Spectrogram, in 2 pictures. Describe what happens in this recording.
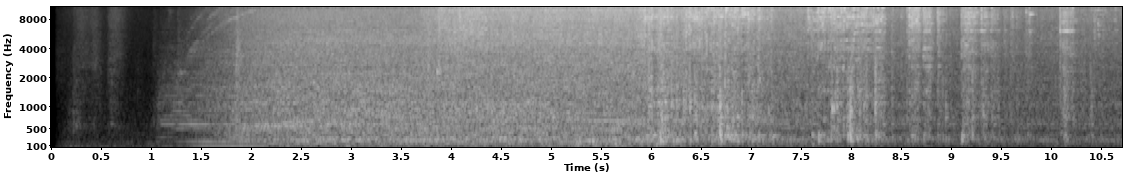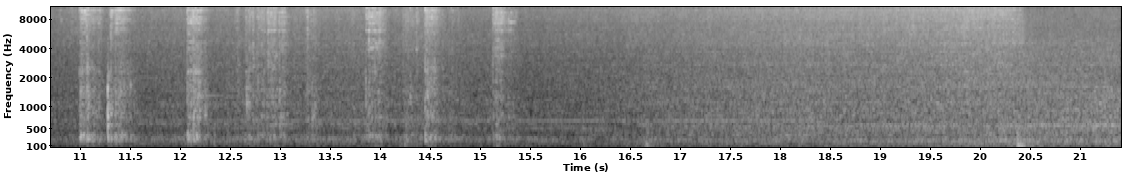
This is a bonus scene with three overlapping sounds. I turned on the vacuum and the water tap while simultaneously handling dishes on the counter.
